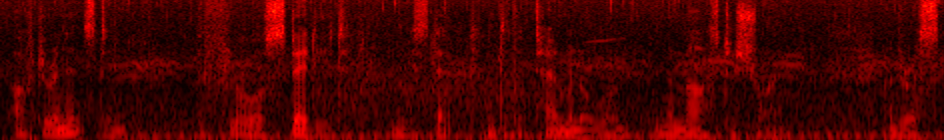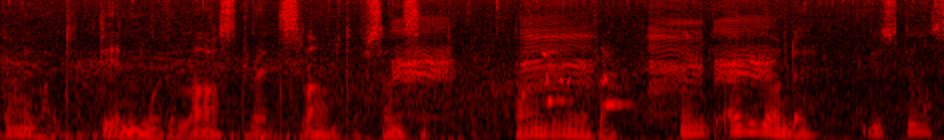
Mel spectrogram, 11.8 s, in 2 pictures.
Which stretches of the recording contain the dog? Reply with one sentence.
You can hear the dog from 1.9 to 3.5 s and from 7.9 to 9.9 s.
